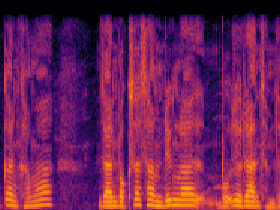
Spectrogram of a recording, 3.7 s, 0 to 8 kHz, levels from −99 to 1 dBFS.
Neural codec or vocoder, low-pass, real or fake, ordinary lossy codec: none; 7.2 kHz; real; none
